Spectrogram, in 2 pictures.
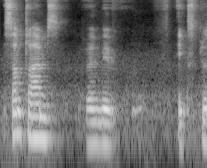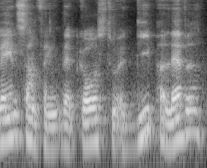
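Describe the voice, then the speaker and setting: A man with a German accent speaks slowly and earnestly to his live audience, looping back over his own phrases. His voice sits mid-range, with a soft, mellow tone. A faint hum of background noise lies under it. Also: medium pitch. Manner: earnest, repetitive, restarts phrases. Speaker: channel host. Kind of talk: live stream talk to viewers.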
